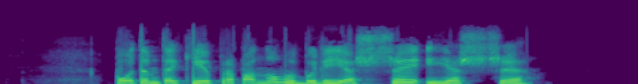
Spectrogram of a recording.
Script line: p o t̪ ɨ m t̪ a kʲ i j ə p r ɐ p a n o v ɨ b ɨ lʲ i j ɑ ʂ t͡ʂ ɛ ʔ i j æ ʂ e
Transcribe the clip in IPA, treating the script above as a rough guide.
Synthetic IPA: p o t̪ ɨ m t̪ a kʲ i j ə p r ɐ p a n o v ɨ b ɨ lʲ i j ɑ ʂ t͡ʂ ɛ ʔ i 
